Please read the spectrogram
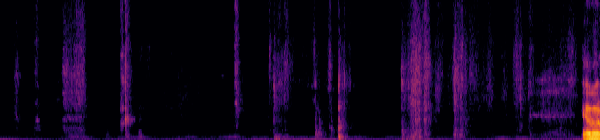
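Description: Faint, scattered rustles and light taps of hands handling yarn on a small hand loom, with near-silent gaps between them.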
